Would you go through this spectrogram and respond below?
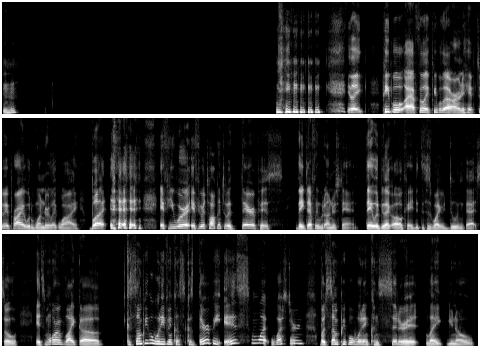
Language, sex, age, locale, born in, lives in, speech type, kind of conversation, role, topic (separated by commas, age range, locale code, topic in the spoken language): English, female, 30-34, en-US, United States, United States, conversation, advice, advisor, How can I build consistent self-care habits that fit my daily routine?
